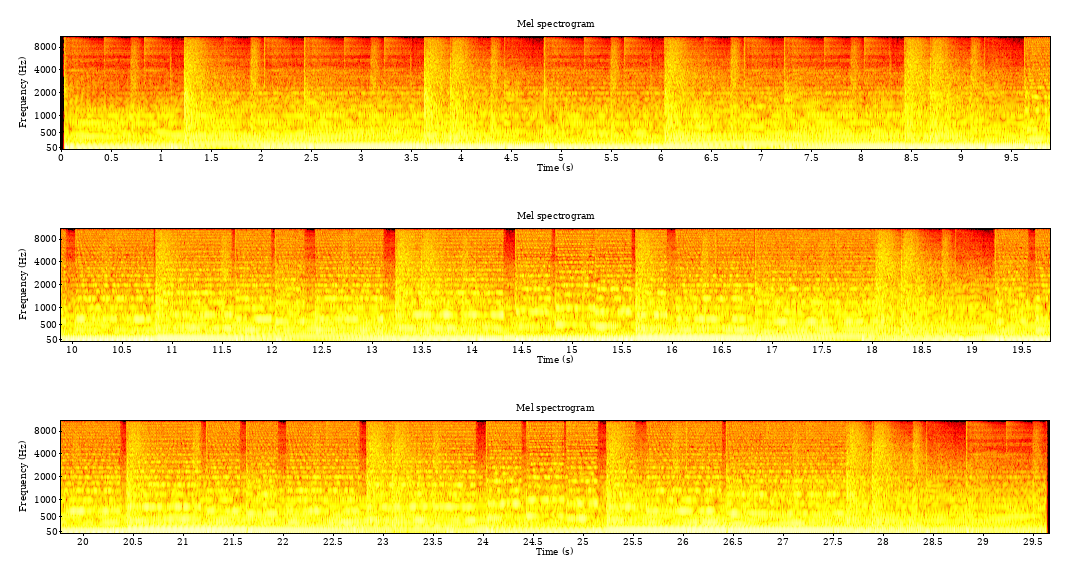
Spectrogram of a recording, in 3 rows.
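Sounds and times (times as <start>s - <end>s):
compound melodies in E minor: 0.0s - 29.6s.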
